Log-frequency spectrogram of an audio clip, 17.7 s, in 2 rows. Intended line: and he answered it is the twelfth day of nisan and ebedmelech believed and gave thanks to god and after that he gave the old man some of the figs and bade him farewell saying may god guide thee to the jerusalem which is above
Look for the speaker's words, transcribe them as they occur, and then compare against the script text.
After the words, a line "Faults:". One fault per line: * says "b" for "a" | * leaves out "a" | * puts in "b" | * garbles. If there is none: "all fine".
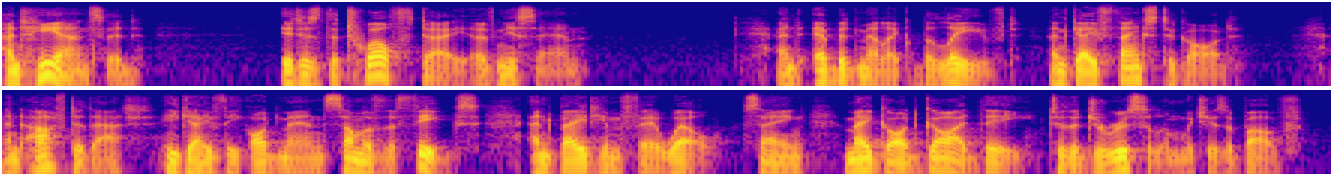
and he answered it is the twelfth day of nisan and ebedmelech believed and gave thanks to god and after that he gave the odd man some of the figs and bade him farewell saying may god guide thee to the jerusalem which is above
Faults:
* says "odd" for "old"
